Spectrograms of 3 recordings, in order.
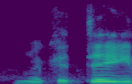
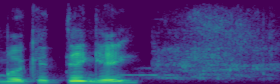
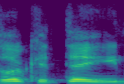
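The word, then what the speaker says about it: Lucas Digne: look at dean is the correct pronunciation i'm told although some commentators still call him look at dingy but it's look at dean i'm told and i'm going with the perception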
